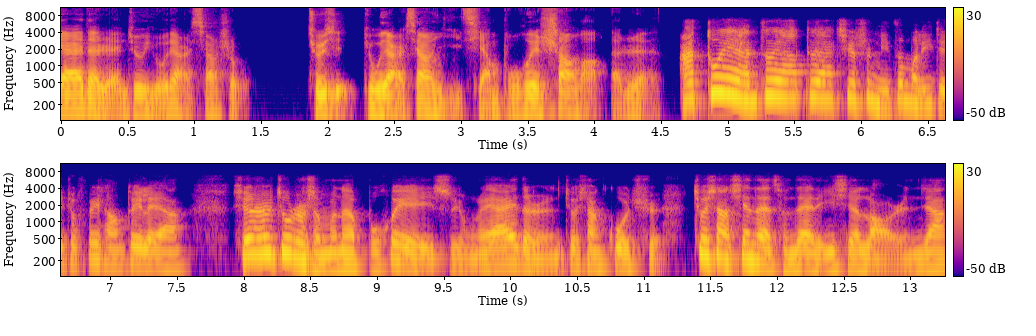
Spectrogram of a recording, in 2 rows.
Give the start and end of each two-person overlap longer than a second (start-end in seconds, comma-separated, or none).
none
